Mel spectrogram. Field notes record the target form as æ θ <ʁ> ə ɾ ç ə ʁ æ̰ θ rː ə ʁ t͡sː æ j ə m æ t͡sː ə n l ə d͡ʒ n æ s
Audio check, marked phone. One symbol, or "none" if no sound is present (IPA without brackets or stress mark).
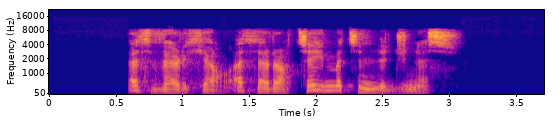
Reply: v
